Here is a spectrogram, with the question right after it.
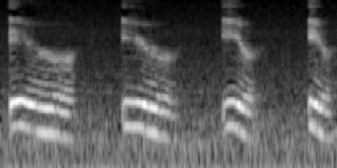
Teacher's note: take the first vowel sound and glide in to the ER sound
